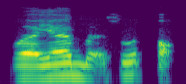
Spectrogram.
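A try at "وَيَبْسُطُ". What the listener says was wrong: Dibaca lebih tipis lagi. Su. Supo. Jadi huruf sin dan huruf shad itu bedanya sedikit aja.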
